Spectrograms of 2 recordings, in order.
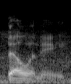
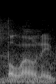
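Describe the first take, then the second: First: The name does not sound like baloney. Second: The name sounds like the word baloney.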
